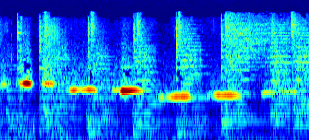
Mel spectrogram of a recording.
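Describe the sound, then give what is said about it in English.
A bright whistled melody carries a tune over steady rhythmic instrumental backing, each note clear and upfront, like the catchy opening of a pop song. “It starts with whistling.”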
